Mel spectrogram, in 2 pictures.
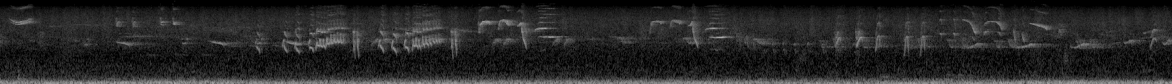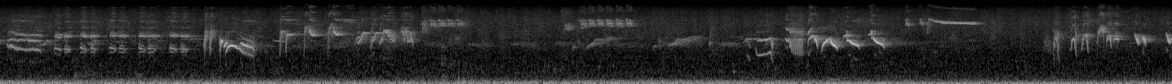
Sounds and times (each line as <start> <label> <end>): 0.0 sounds from the nearby village 23.4
1.2 blackbirds talking between them 21.5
